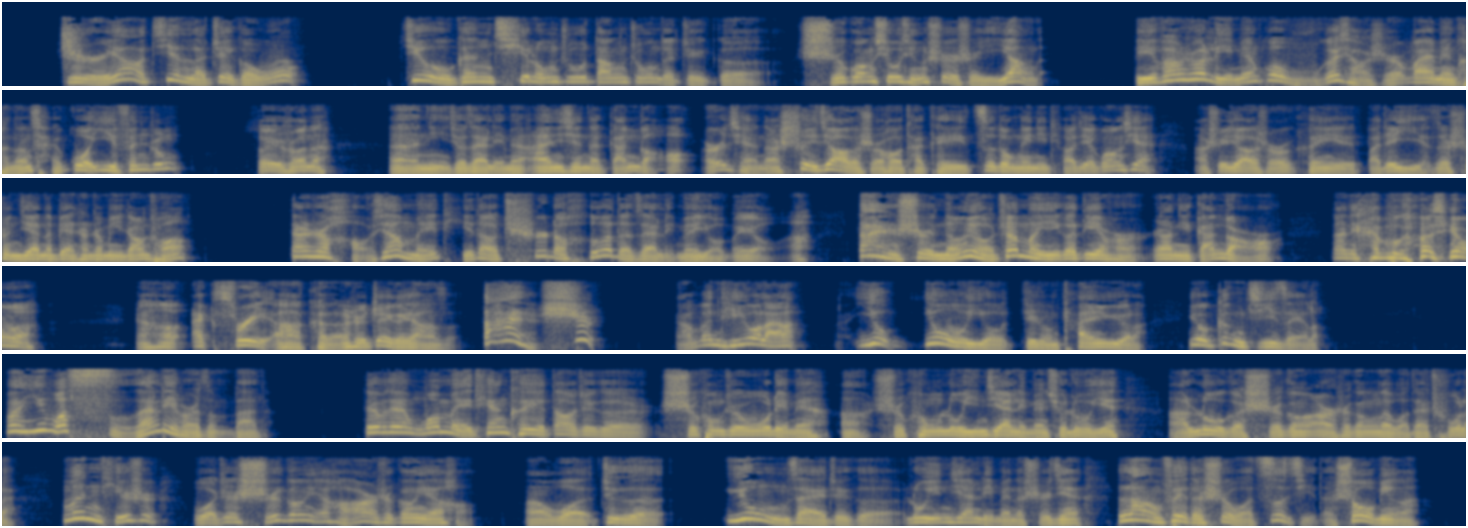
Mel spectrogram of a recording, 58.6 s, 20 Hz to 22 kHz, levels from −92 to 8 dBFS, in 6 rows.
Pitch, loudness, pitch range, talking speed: 135 Hz, -22 LUFS, 115-170 Hz, 275 characters per minute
